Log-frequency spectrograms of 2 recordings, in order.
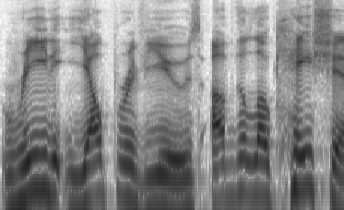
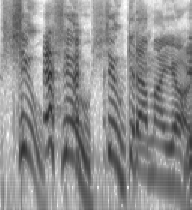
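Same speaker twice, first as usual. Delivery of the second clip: shooing a cat; 11 semitones higher than usual. Pretend. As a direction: shoo the cat away in a high voice.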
